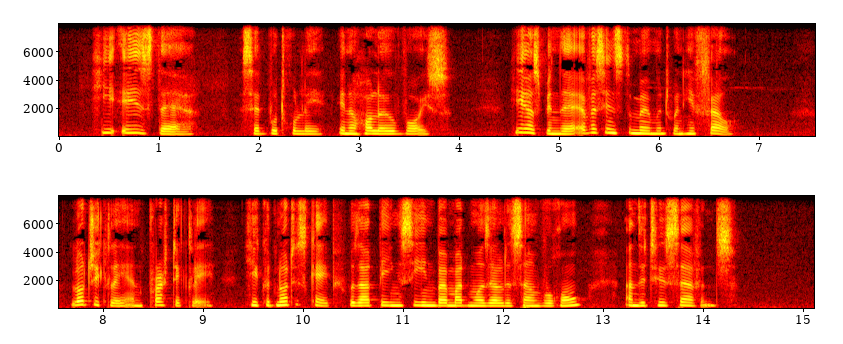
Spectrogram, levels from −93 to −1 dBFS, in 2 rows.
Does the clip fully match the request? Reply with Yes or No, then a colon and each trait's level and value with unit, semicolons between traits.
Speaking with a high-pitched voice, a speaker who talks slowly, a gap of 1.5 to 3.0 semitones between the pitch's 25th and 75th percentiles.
No: high, 205 Hz; average, 155 wpm; average, 2.7 semitones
